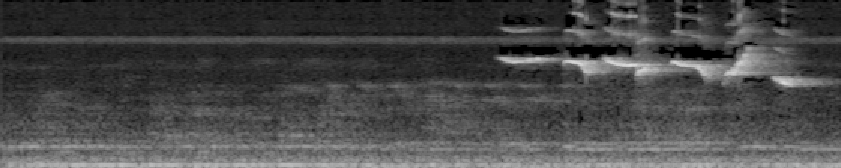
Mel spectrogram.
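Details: In Sri Lanka, after a few quiet seconds, an Oriental magpie-robin gives a quick run of varied, sweet whistled and slightly scratchy notes over a low steady hum.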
